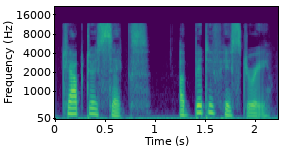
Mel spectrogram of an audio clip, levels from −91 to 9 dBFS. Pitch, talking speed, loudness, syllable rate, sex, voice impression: 175 Hz, 135 wpm, -20 LUFS, 5.1 syllables/s, female, feminine, very adult-like, middle-aged, slightly thin, slightly tensed, slightly weak, slightly dark, hard, clear, fluent, slightly raspy, slightly cool, slightly intellectual, refreshing, sincere, very calm, slightly friendly, reassuring, slightly unique, elegant, slightly lively, very kind, modest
